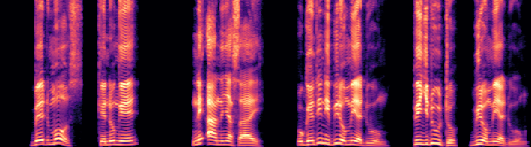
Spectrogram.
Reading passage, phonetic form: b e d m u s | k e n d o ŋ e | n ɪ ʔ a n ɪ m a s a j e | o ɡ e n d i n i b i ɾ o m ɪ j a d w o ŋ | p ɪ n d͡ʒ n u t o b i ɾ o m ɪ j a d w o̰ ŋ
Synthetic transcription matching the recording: b e d m o s | k e n d o ŋ e | n ɪ ʔ a n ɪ ɲ a s a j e | o ɡ e n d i n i b i ɾ o m ɪ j a d w o ŋ | p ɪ ɲ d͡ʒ d u t o b i ɾ o m ɪ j a d w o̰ ŋ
